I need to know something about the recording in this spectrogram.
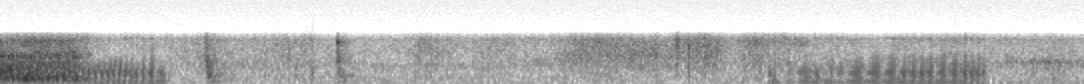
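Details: Pug puppy asleep and snoring: a loud, rough, harmonic snore fades out in the first second, followed by a quiet gap with a few soft clicks, then a second long grating snore about four seconds in.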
